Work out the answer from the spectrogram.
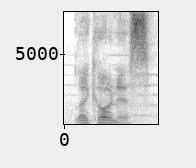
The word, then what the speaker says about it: Lyconis: You're in charge of the Lyconis, I believe. Where are they I now? think it's pronounced similar to the word lichen.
